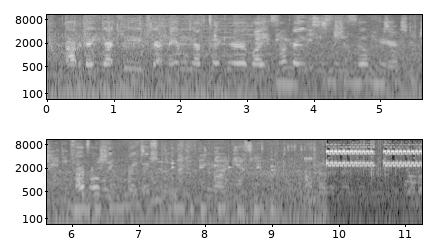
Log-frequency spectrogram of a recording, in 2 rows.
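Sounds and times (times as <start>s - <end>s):
activity: 0.0s - 11.2s
low rumbling road noise: 0.0s - 11.2s
speech: 0.4s - 10.1s
bright electronic ringtone for an incoming phone call through a car's system: 9.8s - 11.2s.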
